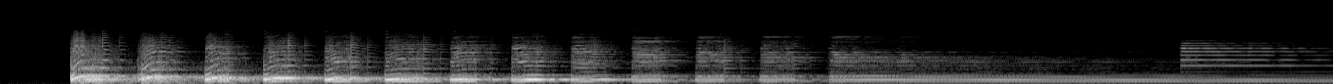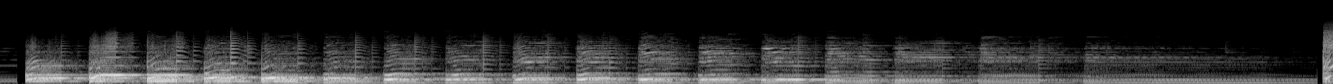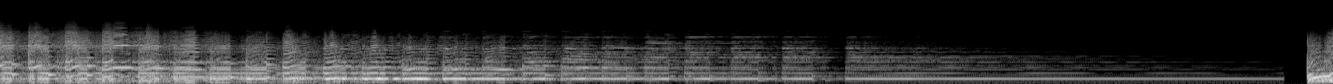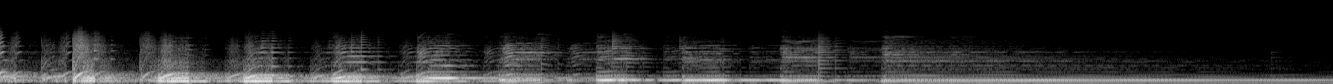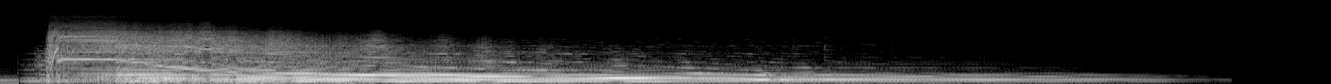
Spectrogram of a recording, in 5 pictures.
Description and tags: Does it sound like falling? Maybe falling into nothing.
Weird strange ambient with a sort of bounce to it.
ambient, sfx, fx, soundeffect, strange, abstract, noise, freaky, glitch, sci-fi, weird, electronic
